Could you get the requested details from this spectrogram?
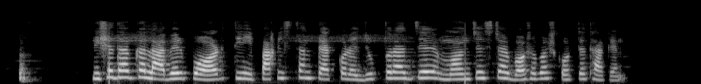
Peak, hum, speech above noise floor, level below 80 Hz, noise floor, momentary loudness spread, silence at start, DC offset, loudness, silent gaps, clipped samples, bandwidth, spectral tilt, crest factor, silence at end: -2 dBFS; none; 62 dB; -62 dBFS; -79 dBFS; 12 LU; 0.2 s; under 0.1%; -18 LUFS; none; under 0.1%; 8.2 kHz; -4 dB/octave; 16 dB; 0.8 s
